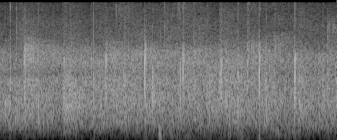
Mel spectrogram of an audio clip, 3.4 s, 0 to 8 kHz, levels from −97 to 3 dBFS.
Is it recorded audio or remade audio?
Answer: recorded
